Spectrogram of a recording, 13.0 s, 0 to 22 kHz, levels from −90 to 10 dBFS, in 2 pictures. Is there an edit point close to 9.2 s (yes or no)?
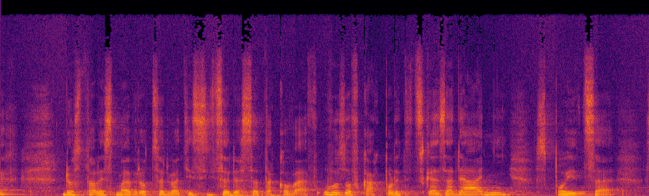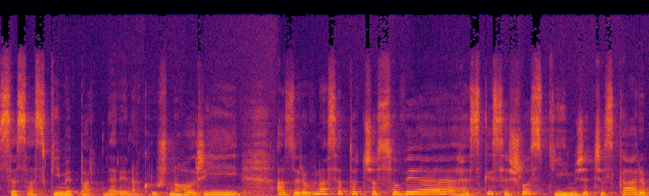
yes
